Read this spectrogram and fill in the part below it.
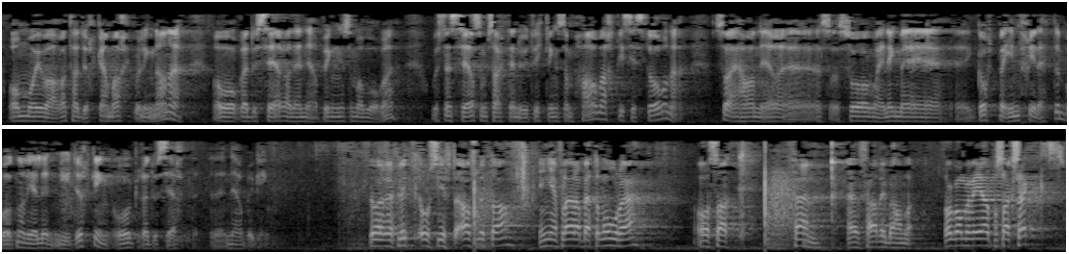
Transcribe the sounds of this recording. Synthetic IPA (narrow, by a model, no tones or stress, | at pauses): ʔɔmːɔɪʋɑːɾət̪ʰɑːd̪ʏɾkɑmɑʁkɔ̰lʏŋnɑ̰nəʔɔʁɛd̪ʉsḛːɾəd̪ɛneːɾbʏɡɪŋəsɔmɑɾʋoːɾə̰ | ɔʋɪsd̪ɛnseːʁsɔmsɑkt̪ɛnʉːt̪ʰʋɪklɪŋsɔmhɑɾʋæʁt̪̚d̪ɪsɪst̪əoːɾənə̰ | sɔæhɑɾnḛː | sɔmæɪnəɛɡmɛ | ɡɔt̪pʰɔɪnfɾiːd̪ɛt̪ːəboːd̪ənɔd̪ɛɪjɛlːəɾnyːd̪ʏɾkɪŋoːɡɾɛd̪ʉseːʁt̪neːɾbʏɡːɪ̰ŋ | d̪̥oːæɾɾɛflɪkːʊsjɪft̪əɾɑːʋslʉt̪ːɑɪŋːənflæɪɾɑbɛt̪ːɔmuːɾə | ʔɔsɑːkfɛmæfæɖ̪ɪbəhɑnd̪ɑ̰ | d̪̥oːɡoːmɛʋɪːɾəpɔsɑːksɛks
